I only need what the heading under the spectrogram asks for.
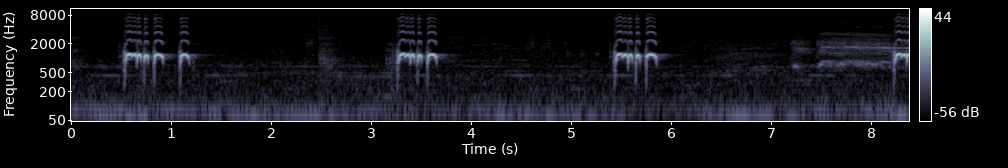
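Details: Local zebra dove singing alone to prompt other birds, three short bursts of three or four rapid hooted notes spaced about two seconds apart, then a brief different bird noise near the end over low background hum.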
